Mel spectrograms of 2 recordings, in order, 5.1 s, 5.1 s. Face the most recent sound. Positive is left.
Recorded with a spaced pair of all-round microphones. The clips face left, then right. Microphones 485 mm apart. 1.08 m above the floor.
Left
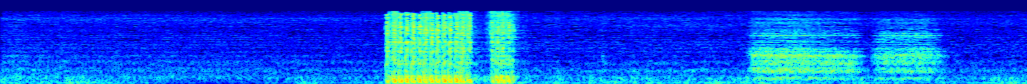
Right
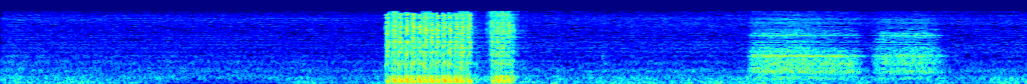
turn(degrees=35)  # may be behind; listen again after turning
